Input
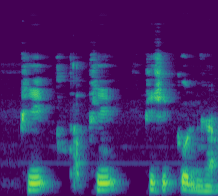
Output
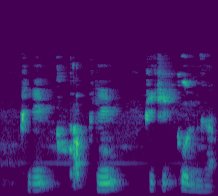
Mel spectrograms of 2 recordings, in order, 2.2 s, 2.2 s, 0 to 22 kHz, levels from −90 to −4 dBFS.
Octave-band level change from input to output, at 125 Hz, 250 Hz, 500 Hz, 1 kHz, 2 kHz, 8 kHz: −31.5 dB, −21.5 dB, −18.0 dB, −3.0 dB, −7.5 dB, can't be measured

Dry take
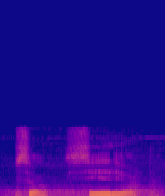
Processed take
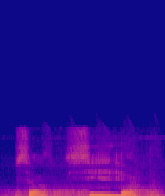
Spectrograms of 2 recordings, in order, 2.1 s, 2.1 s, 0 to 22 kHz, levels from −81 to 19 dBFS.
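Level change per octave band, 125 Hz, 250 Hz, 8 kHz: +11.0 dB, +4.5 dB, can't be measured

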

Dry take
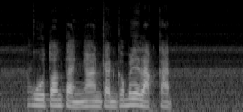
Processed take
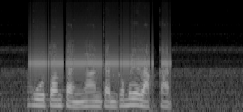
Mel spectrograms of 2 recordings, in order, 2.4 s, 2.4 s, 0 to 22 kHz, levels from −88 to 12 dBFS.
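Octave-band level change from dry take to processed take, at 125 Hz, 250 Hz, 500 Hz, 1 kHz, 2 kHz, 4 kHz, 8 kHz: −0.5 dB, −0.5 dB, 0.0 dB, 0.0 dB, +4.0 dB, +7.5 dB, can't be measured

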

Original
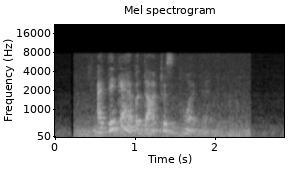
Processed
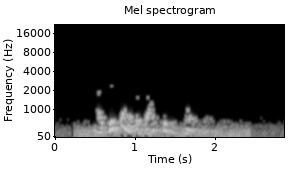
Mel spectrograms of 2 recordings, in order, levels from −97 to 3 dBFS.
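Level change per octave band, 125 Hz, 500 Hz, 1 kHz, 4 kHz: +4.5 dB, +2.5 dB, 0.0 dB, below −40 dB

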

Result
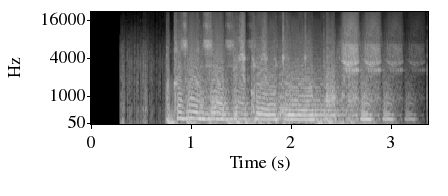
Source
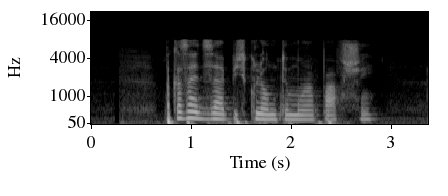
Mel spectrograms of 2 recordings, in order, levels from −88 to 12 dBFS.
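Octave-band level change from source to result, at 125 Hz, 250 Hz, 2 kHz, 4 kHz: +15.5, +18.5, +26.0, +26.5 decibels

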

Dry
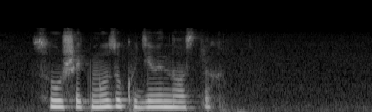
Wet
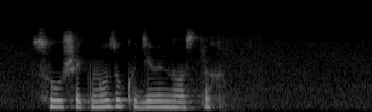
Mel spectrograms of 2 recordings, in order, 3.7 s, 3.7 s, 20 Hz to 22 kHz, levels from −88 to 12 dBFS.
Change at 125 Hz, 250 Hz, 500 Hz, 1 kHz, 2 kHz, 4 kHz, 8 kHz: below −20 dB, −21.0 dB, −15.0 dB, −13.0 dB, −14.5 dB, −12.0 dB, can't be measured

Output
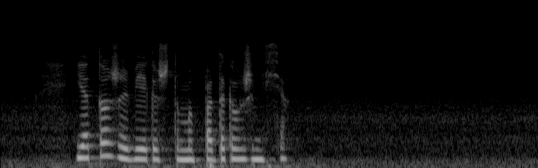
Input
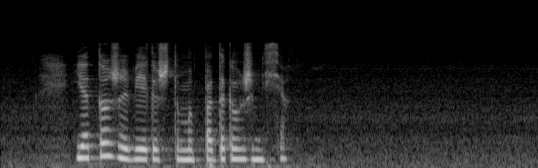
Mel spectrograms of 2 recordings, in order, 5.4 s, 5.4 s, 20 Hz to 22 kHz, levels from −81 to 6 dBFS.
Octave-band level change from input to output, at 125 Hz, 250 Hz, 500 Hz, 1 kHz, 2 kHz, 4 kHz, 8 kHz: −7.5 dB, −11.0 dB, −12.5 dB, −9.5 dB, −11.5 dB, −17.0 dB, can't be measured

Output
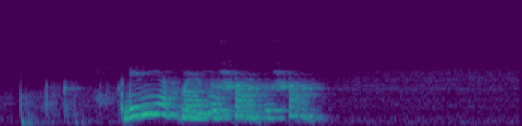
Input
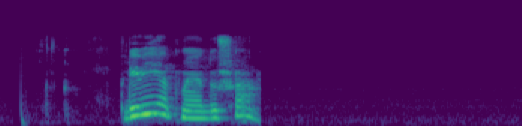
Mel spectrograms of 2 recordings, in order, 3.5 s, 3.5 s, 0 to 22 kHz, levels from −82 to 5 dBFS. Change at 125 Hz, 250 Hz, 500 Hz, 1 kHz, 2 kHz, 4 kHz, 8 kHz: −8.5 dB, −10.5 dB, −9.0 dB, −4.0 dB, −10.5 dB, below −25 dB, can't be measured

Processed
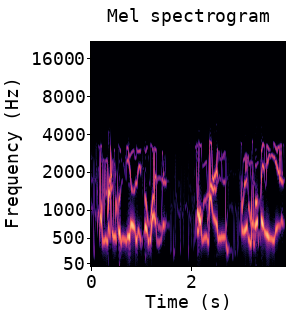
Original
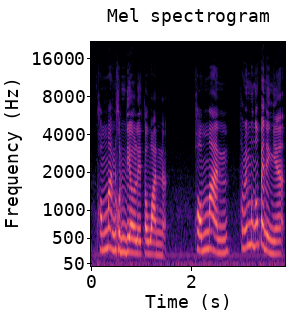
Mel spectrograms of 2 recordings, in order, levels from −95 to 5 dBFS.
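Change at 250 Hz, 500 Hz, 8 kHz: below −15 dB, +7.0 dB, can't be measured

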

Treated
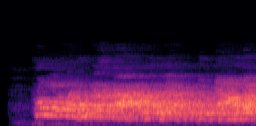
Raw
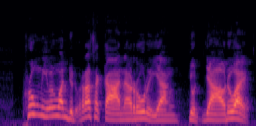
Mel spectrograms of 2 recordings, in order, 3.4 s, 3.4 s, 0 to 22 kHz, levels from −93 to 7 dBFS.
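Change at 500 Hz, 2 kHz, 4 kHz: +10.5 dB, −4.5 dB, can't be measured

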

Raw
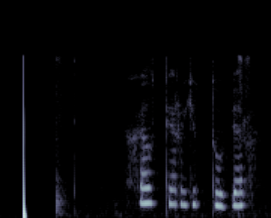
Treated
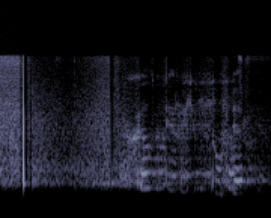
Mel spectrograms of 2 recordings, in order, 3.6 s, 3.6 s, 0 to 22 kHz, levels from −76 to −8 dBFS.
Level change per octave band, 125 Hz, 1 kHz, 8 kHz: below −40 dB, +4.5 dB, can't be measured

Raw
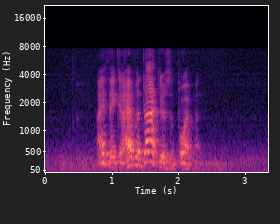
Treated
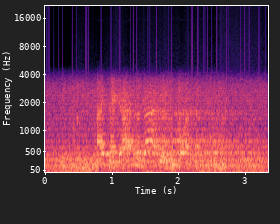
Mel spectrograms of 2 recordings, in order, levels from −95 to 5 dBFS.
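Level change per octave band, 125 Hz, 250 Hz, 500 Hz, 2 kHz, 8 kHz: +22.0 dB, +16.5 dB, +12.5 dB, +10.0 dB, can't be measured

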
